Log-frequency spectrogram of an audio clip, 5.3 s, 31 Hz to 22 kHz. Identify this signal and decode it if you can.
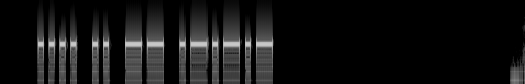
Morse code, heard as a keyed tone, about 22 wpm, 700 Hz. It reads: HIM.
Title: Sentences Top 200 Words - 22wpm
